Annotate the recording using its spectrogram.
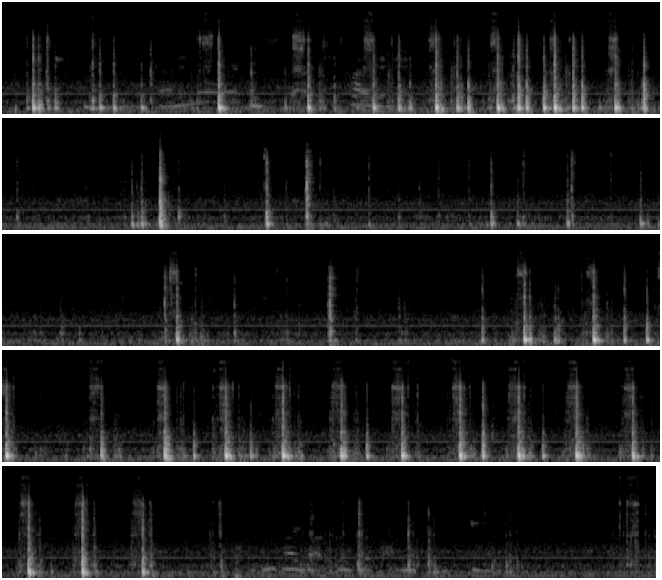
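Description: A metal wrench clicking against a bolt head as a bolt is tightened through a plastic wagon tub: sharp metallic clicks in quick clusters, a dense burst in the first several seconds, then a regular run of about two clicks a second in the second half. A faint steady hum runs underneath.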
